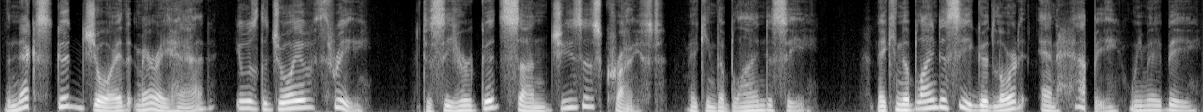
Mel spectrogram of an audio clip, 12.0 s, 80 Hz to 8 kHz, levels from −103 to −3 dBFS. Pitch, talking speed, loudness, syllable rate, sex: 140 Hz, 185 wpm, -19 LUFS, 4.1 syllables/s, male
